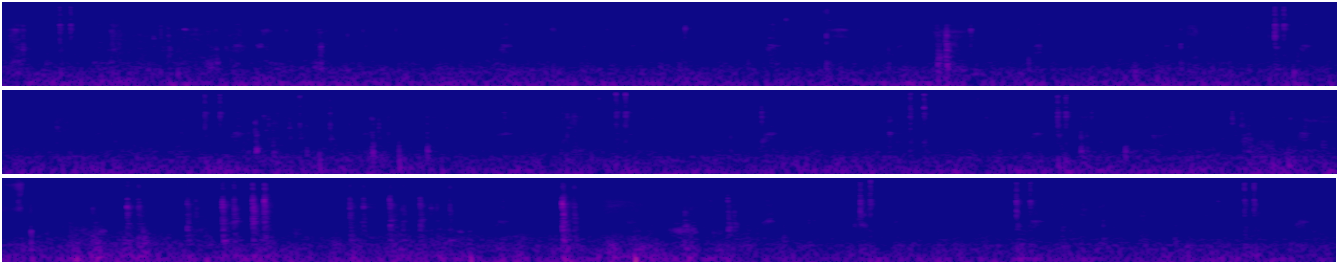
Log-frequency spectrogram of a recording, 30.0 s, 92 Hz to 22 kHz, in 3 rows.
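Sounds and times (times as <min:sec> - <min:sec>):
crunchy snack chewing: 0:00.0 - 0:03.7
steady low rumble: 0:00.0 - 0:30.0.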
